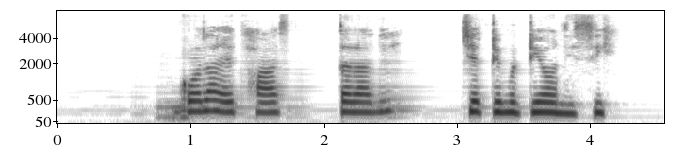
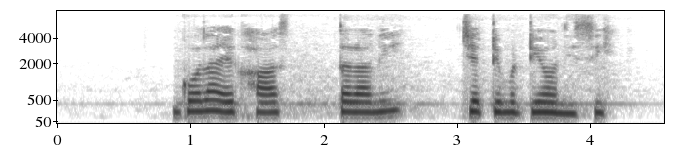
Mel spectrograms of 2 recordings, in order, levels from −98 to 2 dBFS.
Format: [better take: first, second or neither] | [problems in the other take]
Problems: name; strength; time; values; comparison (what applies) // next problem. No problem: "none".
second | noise reduction (neural mask model DeepFilterNet 3)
